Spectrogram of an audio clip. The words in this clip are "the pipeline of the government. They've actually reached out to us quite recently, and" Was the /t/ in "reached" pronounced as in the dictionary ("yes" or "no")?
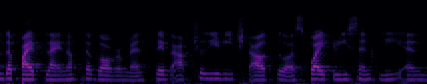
yes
